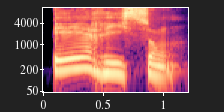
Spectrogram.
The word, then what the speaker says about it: hérisson: ri ce on son deux s font le son ce son hérisson marqu est sur le pont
